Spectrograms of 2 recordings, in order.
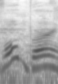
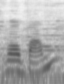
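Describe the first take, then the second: First: The name ends with a clear 'burn' sound. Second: The name ends with a 'bam' sound. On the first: This is how the name is written. "Woburn actually" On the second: This is how local people say it. "they pronounce it as Wobam"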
